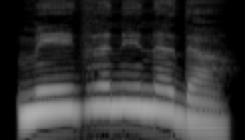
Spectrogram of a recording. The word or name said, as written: ಮೇಘನಿನದ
